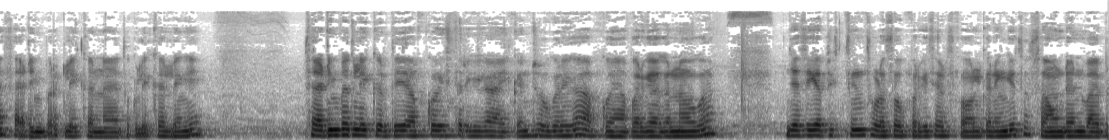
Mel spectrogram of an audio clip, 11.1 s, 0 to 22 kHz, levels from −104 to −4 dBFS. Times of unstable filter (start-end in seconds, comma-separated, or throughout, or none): none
